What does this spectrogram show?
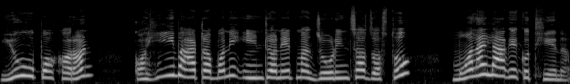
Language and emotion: Nepali, surprised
